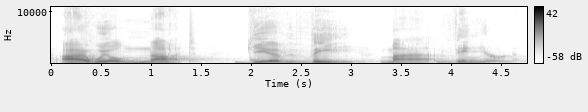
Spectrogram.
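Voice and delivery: very slow, weighted vow; slow solemn vow. Acted. Preacher urges the church to stand, slow and solemn. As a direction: drag each word out like an oath.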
